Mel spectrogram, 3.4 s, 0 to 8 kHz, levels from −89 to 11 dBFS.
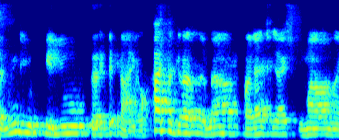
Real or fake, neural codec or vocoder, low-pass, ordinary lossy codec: fake; codec, 16 kHz, 4 kbps, X-Codec, HuBERT features, trained on general audio; 7.2 kHz; MP3, 64 kbps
